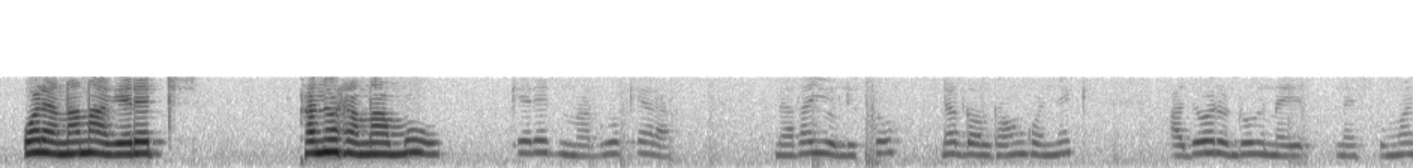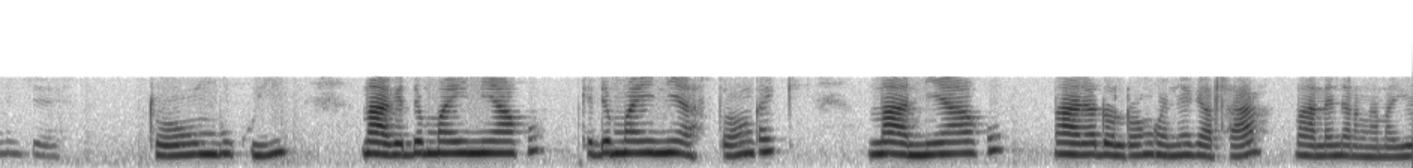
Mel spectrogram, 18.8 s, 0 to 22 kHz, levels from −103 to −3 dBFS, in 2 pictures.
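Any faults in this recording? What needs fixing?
Nothing needs fixing: the speech arrives intact over a narrowband G.711 A-law call path at 64 kbps, which band-limits it to about 4 kHz, with room noise beneath it and the level shifts near 2.5 s and 9.5 s coming from the talker moving relative to the microphone rather than from the system.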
